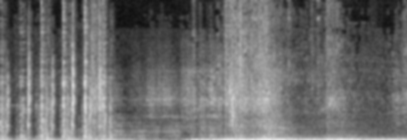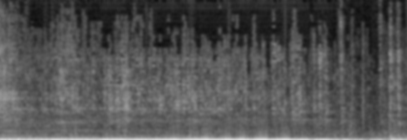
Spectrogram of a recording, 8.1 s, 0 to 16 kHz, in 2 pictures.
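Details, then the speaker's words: 1977 Ford F-250 Custom, 351M V8, C6 automatic, 2WD, cold start after sitting a long while: long crank, then catches into deep uneven lumpy rumble, running rough while cold; owner says it is hard to start on cold days. "As you can hear, a little cranky. First wakes up. So, give him a minute, warm up, and should be good to go."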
